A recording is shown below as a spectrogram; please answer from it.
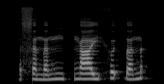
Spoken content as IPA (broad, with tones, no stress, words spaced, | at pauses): sɐ˨nɐ˨˥nŋɪ˧k̚ ŋaː˧jhɵ˥t̚ɐ˨˥n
